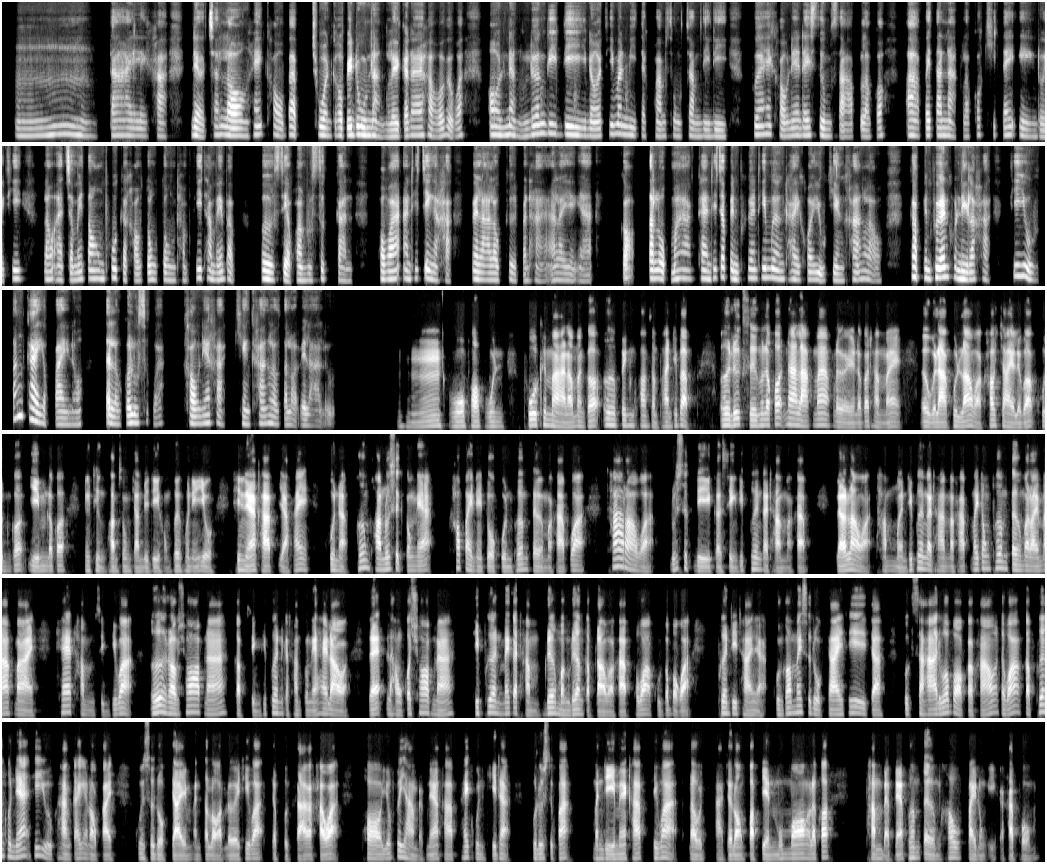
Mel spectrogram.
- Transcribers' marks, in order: none
- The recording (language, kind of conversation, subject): Thai, advice, ฉันจะทำอย่างไรเพื่อสร้างมิตรภาพที่ลึกซึ้งในวัยผู้ใหญ่?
